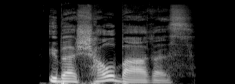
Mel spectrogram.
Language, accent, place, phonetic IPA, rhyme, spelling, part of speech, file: German, Germany, Berlin, [yːbɐˈʃaʊ̯baːʁəs], -aʊ̯baːʁəs, überschaubares, adjective, De-überschaubares.ogg
- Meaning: strong/mixed nominative/accusative neuter singular of überschaubar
